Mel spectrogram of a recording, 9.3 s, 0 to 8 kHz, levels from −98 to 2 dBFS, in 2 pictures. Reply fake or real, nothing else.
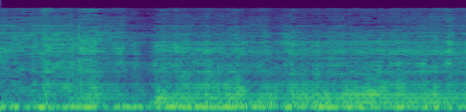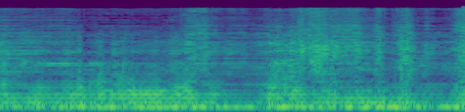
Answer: fake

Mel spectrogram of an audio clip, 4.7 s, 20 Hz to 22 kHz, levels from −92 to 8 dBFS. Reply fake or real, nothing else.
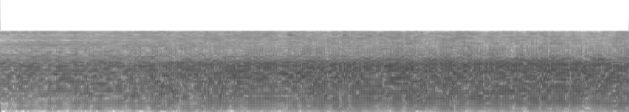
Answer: fake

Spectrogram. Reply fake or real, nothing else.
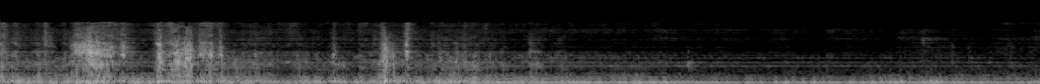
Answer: fake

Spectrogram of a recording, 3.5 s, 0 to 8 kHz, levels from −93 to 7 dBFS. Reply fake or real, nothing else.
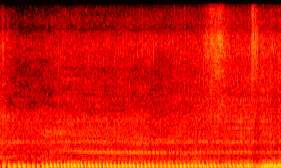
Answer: real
